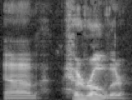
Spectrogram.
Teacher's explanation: if you read these words quickly, her over, you can have an extra R there. Let's call the linking R.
